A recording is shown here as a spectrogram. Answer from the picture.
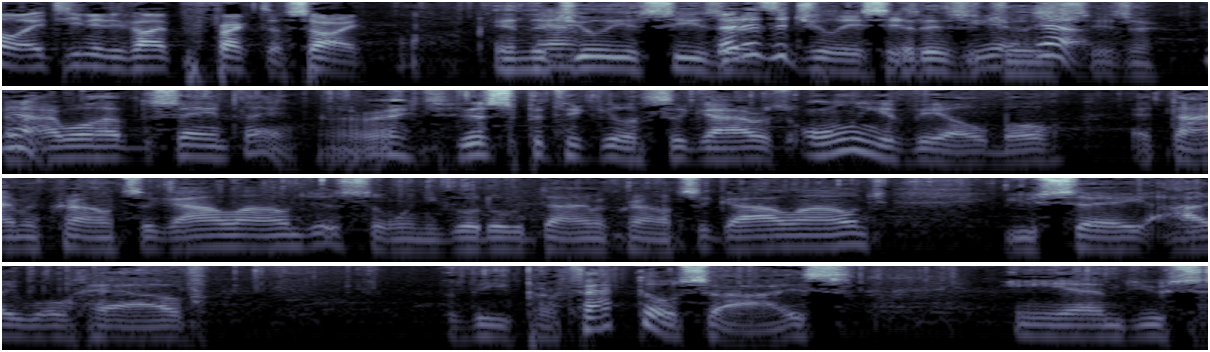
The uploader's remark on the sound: live inside the Diamond Crown Cigar Lounge at Two Guys Smoke Shop in Nashua, NH.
